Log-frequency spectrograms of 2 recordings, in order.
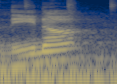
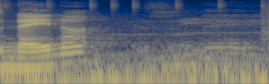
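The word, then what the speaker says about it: Née-Nah: Is it Nina? Whatever that shit is. Oh, it's Nana.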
